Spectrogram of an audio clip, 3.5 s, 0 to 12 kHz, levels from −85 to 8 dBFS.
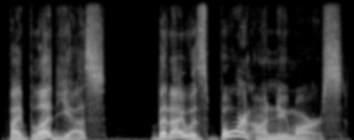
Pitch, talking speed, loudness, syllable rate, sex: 185 Hz, 150 wpm, -17 LUFS, 3.5 syllables/s, female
